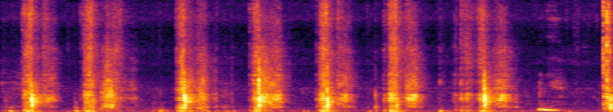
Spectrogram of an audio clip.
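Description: A knife slices a halved onion into thin half-rings, the crisp close board strikes coming in a steady run of about ten chops, with a brief softer rustle near the end.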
